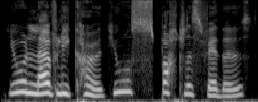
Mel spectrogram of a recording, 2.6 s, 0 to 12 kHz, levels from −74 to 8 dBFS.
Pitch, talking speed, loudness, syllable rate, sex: 280 Hz, 140 wpm, -16 LUFS, 4.2 syllables/s, female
